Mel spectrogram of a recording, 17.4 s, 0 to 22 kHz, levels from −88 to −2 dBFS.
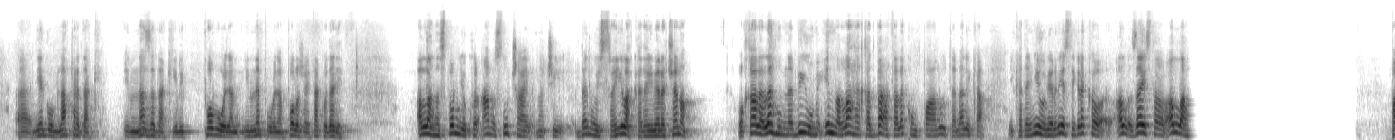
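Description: Long network dropout, 14.85 to 16.96 s: likely lost packets leave a brief fading buzz, then about 2 s of silence before audio resumes.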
